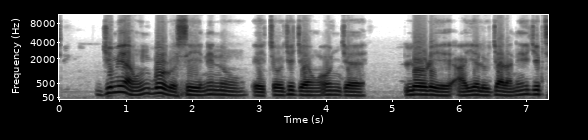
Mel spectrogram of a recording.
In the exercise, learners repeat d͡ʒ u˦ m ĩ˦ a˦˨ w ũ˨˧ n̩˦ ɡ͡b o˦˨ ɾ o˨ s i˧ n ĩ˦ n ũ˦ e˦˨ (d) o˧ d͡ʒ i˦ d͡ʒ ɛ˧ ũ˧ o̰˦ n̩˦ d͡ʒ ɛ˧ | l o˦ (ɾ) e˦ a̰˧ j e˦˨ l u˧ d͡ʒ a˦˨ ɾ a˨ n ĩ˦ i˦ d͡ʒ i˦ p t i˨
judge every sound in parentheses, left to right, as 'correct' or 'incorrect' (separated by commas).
incorrect, correct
